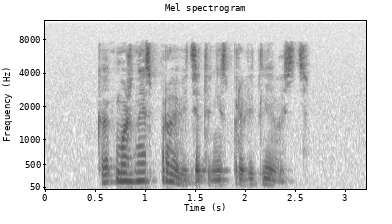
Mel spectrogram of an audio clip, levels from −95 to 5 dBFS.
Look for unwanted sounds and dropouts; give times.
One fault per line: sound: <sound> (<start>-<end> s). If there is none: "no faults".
no faults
